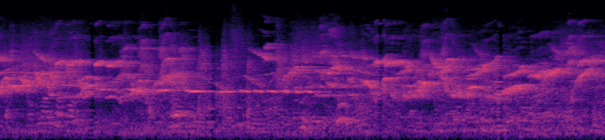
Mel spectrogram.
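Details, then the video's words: White-rumped shama in full song, a busy rush of mixed whistles, chattering runs and slurred notes, with a brief steady whistle near the middle and barely any break. "MURAI BATU SAMBER"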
